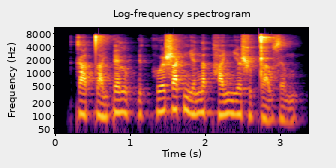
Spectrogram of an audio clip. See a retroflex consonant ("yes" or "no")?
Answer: yes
